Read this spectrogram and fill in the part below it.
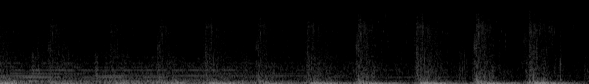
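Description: Footsteps crunch on dry grass at a steady walking pace.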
